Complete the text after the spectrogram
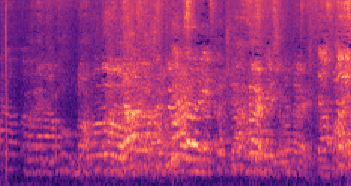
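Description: Several men talk over one another, loud and agitated.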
